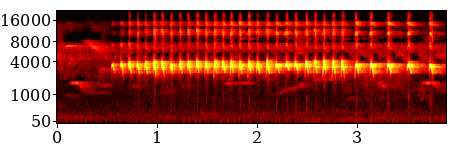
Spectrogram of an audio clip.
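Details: Ashy drongo singing in lively masteran style, a champion's favourite training song, firing dense rapid notes: after half a second of quiet, a fast, steady string of sharp high chips, about four per second, runs unbroken to the end.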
